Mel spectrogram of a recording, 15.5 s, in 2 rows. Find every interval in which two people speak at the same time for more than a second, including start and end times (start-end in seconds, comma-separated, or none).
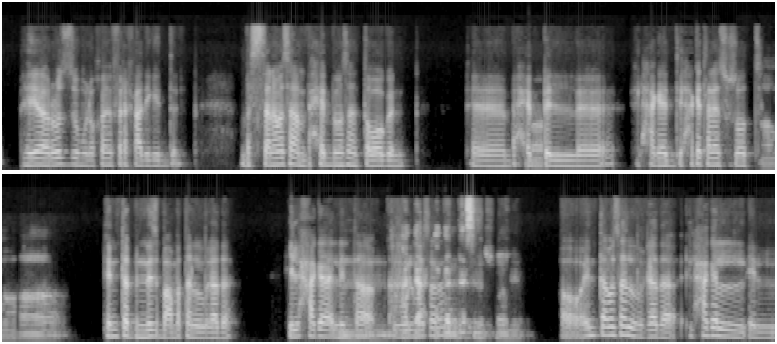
11.1-12.4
